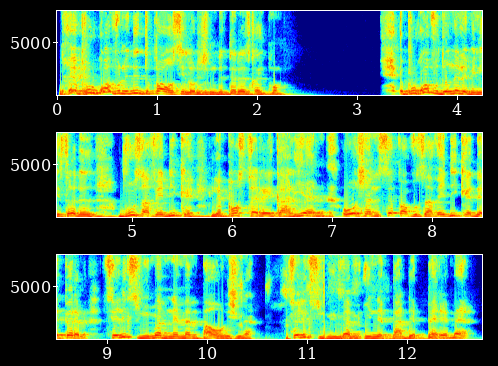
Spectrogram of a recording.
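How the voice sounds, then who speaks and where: A man's voice: a little high, sing-song, fairly quick, warm tone, slight background noise. Guy preaching politics, fired up, repeats himself a lot, voice jumps all over. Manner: emphatic, repetitive, switches between French and English. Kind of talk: impassioned political monologue.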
